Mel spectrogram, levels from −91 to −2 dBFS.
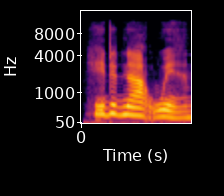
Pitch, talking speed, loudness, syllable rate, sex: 200 Hz, 215 wpm, -16 LUFS, 4.0 syllables/s, female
